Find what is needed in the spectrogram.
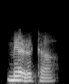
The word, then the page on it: maraca: Indian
